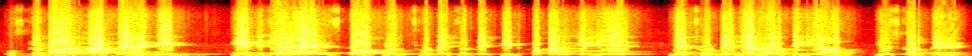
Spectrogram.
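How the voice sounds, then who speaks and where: A male teacher with a very high voice quizzes his class on grammar, repeating each answer back to them. His voice rings around an echoey classroom, with a faint hum of room noise behind it. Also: steady tone, moderate pace, few pauses, a bit bright. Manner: mixes Hindi with English terms. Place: classroom with students.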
